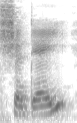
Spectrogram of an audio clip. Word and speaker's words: Sade: follow yeah follow study but you pronounce it shade that's shade half for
